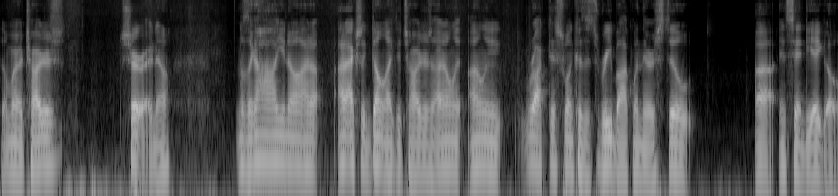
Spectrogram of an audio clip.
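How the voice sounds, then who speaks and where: A man, speaking fairly quickly with ordinary pitch variation, is heard in a very clean recording with a silent background. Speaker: podcast host. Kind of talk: casual chat.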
